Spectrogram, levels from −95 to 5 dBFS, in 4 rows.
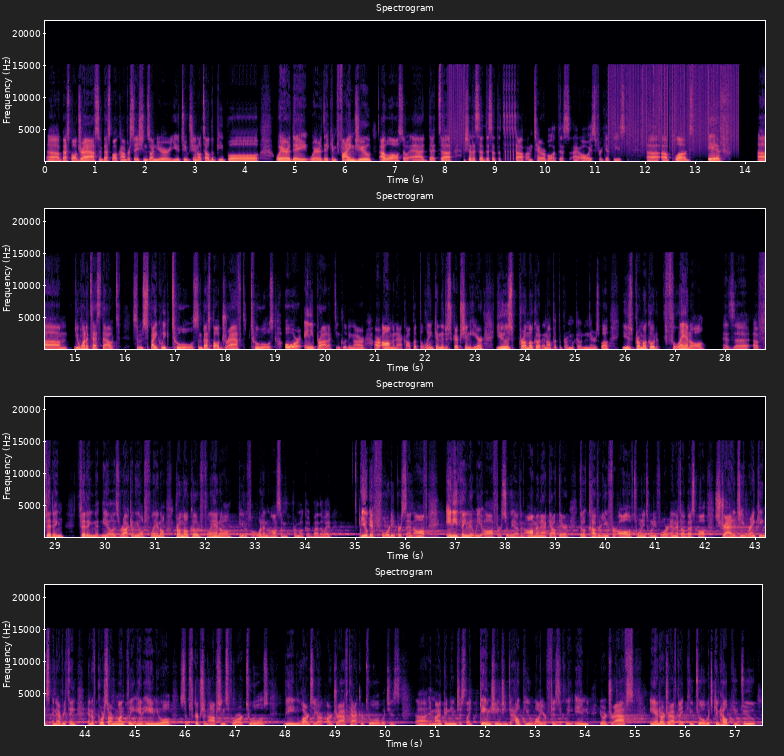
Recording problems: echo of what is said; noticeable; from 30 s on; 140 ms later, 15 dB below the speech
crackling; faint; at 8 s and from 11 to 14 s; 20 dB below the speech
audio stuttering; at 4 s and at 9 s

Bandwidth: 15 kHz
